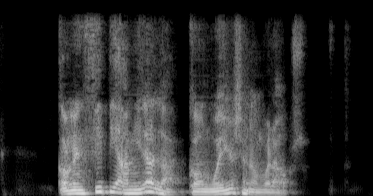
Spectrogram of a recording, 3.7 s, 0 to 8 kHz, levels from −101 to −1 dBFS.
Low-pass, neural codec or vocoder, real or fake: 7.2 kHz; codec, 16 kHz, 1.1 kbps, Voila-Tokenizer; fake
